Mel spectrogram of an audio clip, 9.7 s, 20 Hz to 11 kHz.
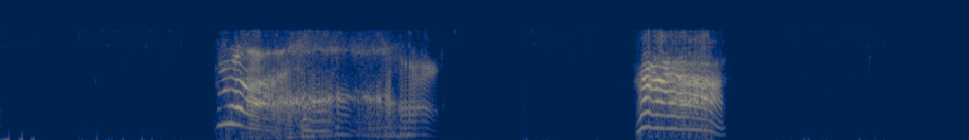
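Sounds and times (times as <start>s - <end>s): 
voice imitating a guttural goblin roar: 2.2s - 4.4s, 6.4s - 7.3s.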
